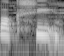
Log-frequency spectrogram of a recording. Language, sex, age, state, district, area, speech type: Marathi, female, 30-45, Maharashtra, Amravati, rural, read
